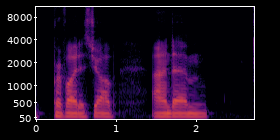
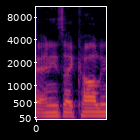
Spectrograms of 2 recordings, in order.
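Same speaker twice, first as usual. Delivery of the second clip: usual speaking voice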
